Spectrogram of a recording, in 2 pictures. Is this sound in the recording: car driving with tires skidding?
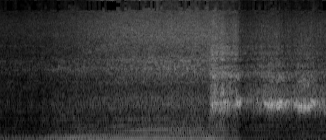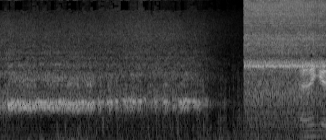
yes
